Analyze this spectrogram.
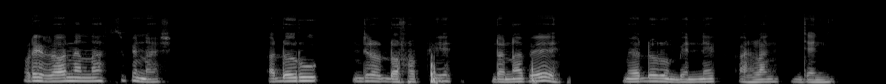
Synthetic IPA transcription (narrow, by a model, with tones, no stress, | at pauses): ɔ˦ɾi˨ɾɔ˦nana˦si˦pi˦na˨ʃ | a˨ɗo˦ɾu˦ | ndi˦ɾa˨ɗɔ˨ɾɔ˨pʰi˦ɛ˦ | nda˨na˦βɛ | mɛ˨a˦ɗɔ˦ɾu˨mbɛ˨nɛ˦ka˨la˦ŋɛɲd͡ʒa˨ni˦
